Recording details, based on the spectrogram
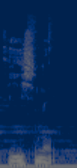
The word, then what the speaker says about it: Dejanay: My name is pronounced Dejanay. – Dejanay. – Everyone knows me as DJ. – So the A's is silent? – Yes.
